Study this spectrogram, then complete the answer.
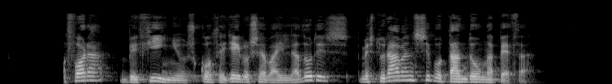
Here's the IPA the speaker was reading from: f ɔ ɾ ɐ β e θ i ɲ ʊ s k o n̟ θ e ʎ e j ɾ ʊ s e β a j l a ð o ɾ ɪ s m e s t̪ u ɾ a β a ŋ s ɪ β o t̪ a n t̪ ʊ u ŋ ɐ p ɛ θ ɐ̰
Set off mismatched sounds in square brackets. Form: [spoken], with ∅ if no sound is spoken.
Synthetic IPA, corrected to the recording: f ɔ ɾ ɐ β e θ i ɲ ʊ s k o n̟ θ e ʎ e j ɾ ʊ s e β a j l a ð o ɾ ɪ s m e s t̪ u ɾ a β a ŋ s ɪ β o t̪ a n [d̪] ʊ u ŋ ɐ p ɛ θ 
